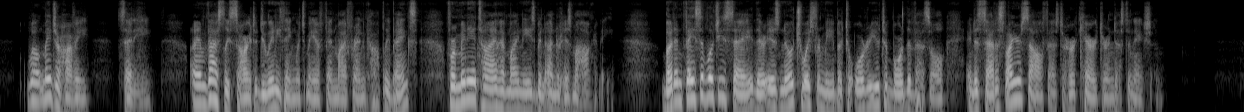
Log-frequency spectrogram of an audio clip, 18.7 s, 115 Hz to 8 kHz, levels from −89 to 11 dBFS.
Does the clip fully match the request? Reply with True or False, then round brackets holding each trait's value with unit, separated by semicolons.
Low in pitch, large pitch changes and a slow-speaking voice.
False (125 Hz; 7.7 semitones; 195 wpm)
